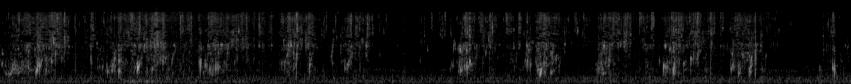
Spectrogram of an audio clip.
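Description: Hands groping for fish in a hole of liquid mud and muddy water, making irregular wet squelches, plops and sloshes.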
